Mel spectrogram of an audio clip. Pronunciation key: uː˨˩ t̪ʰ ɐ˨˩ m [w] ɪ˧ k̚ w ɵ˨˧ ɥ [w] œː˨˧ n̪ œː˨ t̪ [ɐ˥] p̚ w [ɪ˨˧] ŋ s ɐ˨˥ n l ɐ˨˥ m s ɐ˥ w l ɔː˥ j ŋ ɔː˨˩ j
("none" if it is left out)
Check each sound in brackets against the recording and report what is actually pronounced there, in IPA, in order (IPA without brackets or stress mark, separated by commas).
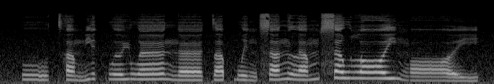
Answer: j, w, ɐ˨˥, ɪ˨˩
